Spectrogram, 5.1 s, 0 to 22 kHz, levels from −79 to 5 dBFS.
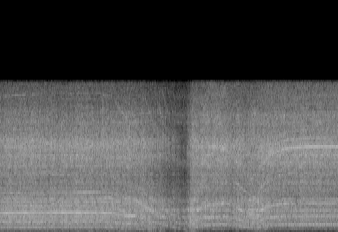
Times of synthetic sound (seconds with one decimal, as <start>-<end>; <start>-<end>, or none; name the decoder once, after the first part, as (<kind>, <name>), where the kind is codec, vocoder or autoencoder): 2.6-3.4 (autoencoder, DAC-VAE)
